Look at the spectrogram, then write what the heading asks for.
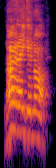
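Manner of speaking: loud, sharp cross reply. Acted. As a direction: snap back at the octopus. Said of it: "said Oscar crossly".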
